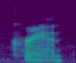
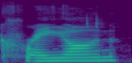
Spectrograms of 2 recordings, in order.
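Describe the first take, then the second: First: The word is squeezed into one syllable. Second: The word is said with both syllables. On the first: This is how people in Michigan say it. "But if you live in Michigan, it's like crayon" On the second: This is how people from the West Coast say it. "they also say crayon with all of the syllables"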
